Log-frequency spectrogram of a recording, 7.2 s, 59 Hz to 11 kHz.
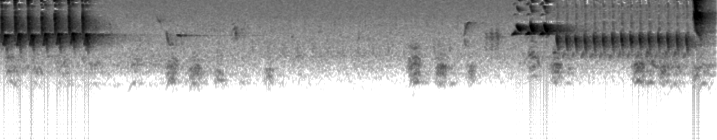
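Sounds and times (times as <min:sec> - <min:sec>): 
common nightingale Luscinia megarhynchos singing: 0:00.0 - 0:02.9, 0:04.6 - 0:07.1.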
